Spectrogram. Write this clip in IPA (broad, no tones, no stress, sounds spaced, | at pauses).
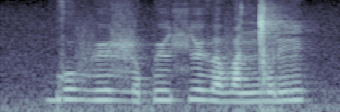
ɡ u v y ɮ ʊ p y ç y ð ɐ v a ŋ͡ǀ u ɾ ĩ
